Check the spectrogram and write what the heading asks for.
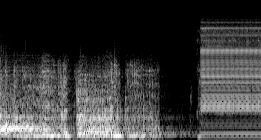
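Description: A lion roars loudly in three deep, rumbling, powerful bursts, then after a brief drop a steady, sustained droning tone takes over, as at the start of a Metro-Goldwyn-Mayer film. No one speaks.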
